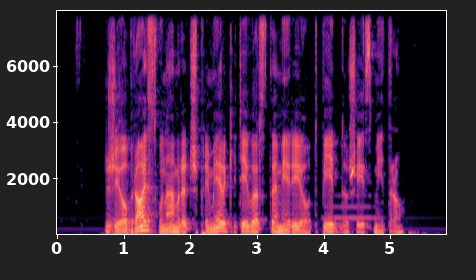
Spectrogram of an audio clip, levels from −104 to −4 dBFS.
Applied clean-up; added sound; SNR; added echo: classical method spectral subtraction.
